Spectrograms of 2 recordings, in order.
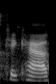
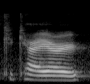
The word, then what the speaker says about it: cacao: this before this is kakeo cacao everybody always picks on how i pronounce it i don't know the correct way cacao kakeo look we used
